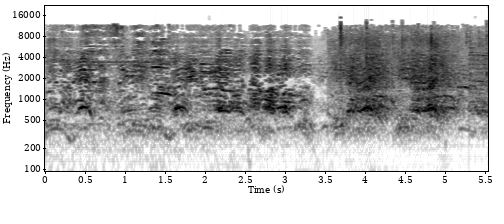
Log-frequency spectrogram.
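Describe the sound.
A large crowd of protesters shouts and chants in the streets of Myanmar (Burma) after an army coup, calling for democracy and against military dictatorship; many voices rise together in rhythmic, loud bursts that swell and get louder midway through.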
